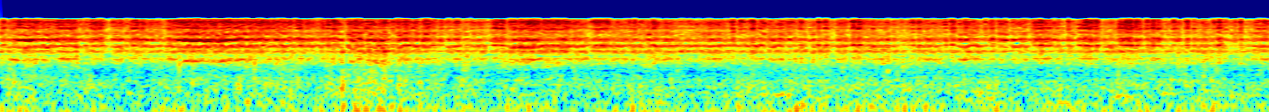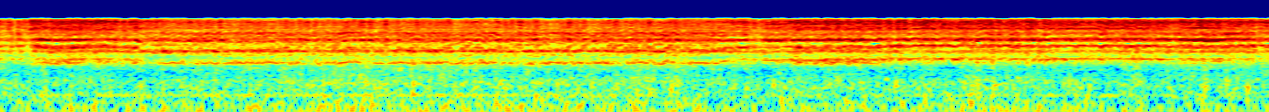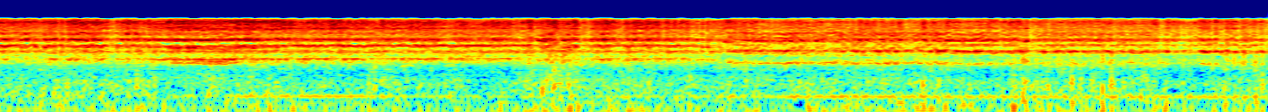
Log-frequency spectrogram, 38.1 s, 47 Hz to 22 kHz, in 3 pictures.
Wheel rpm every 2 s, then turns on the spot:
230, 230, 230, 230, 230, 230, 230, 180, 160, 170, 210, 230, 230, 230, 230, 230, 200, 160, 160.
none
